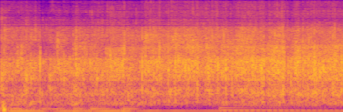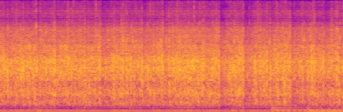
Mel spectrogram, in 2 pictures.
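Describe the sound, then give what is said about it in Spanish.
A crowd applauds steadily, a dense wash of clapping hands that holds at an even loudness for several seconds with no one speaking. “Un aplauso, por favor.”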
